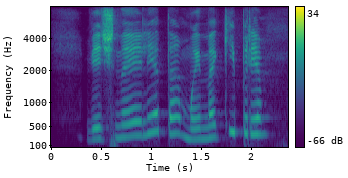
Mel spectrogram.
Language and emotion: Russian, positive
